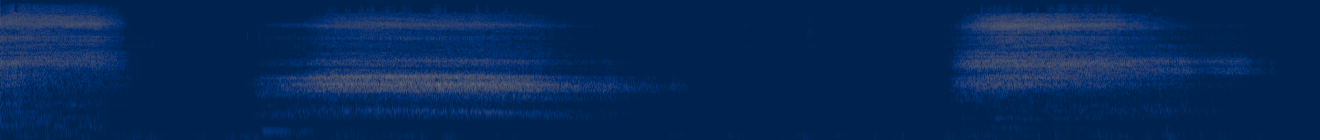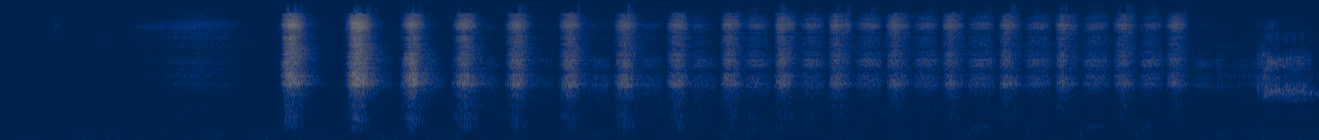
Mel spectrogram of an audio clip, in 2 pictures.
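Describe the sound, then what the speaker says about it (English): Deep inhalations and exhalations in a slow cycle, then a long run of rapid, sharp rhythmic breaths pumping close and clear, a fire breathing exercise of one deep breath, a half breath and quick regulated breaths. "it's one deep breath and then a half breath and then regulate the fire breath"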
